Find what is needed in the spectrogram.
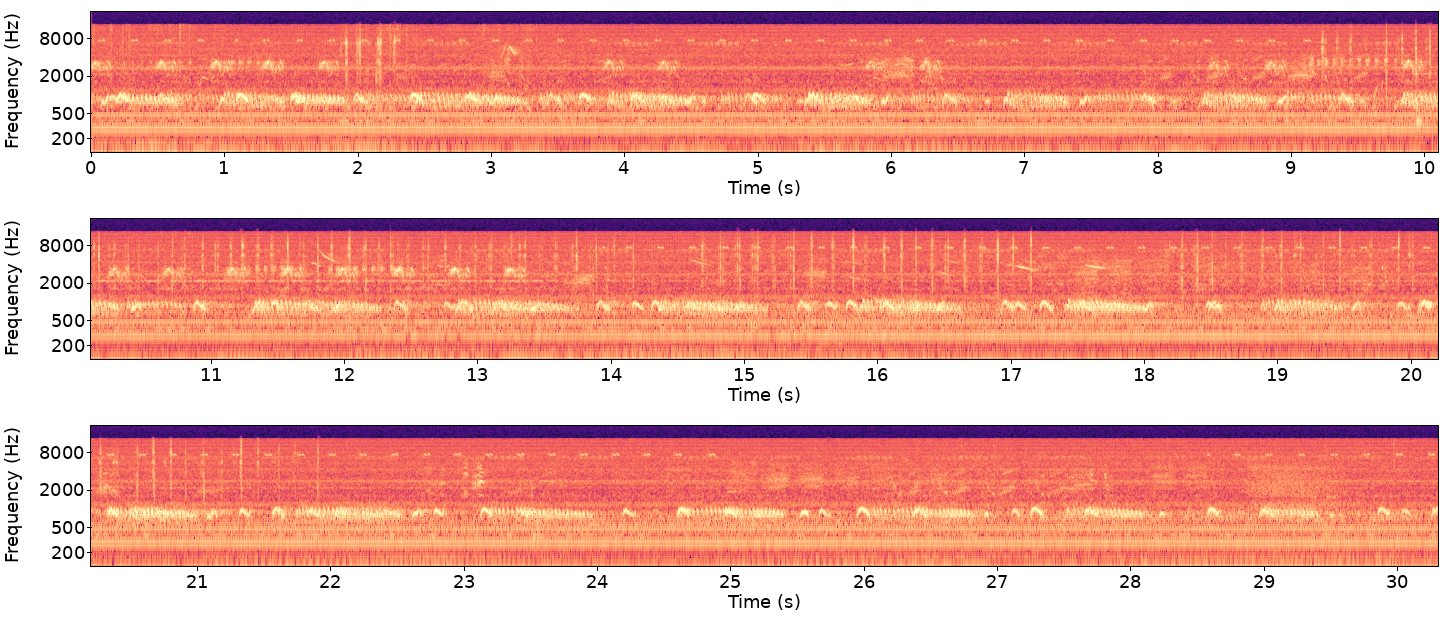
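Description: Animal calls from around a waterhole, short calls repeating about twice a second without a break, with fainter high chirps over them and a steady low hum underneath.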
